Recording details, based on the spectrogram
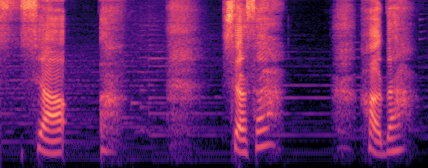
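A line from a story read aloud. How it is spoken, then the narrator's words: Laughing. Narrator (Chinese): 小三儿闻言笑道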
